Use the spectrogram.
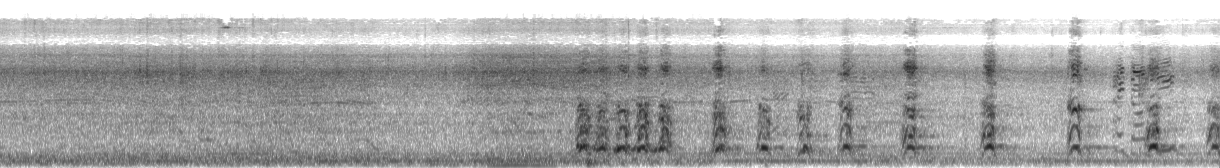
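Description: Dog barking during a police traffic stop, a run of sharp repeated barks starting partway through and continuing at a steady rhythm over background rumble.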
